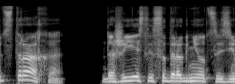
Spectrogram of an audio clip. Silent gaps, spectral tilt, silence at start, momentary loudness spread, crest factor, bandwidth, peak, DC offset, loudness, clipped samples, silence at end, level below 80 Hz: 0.66-0.99 s; -5 dB/octave; 0 s; 12 LU; 14 dB; 16.5 kHz; -2 dBFS; under 0.1%; -15 LUFS; under 0.1%; 0 s; -44 dBFS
